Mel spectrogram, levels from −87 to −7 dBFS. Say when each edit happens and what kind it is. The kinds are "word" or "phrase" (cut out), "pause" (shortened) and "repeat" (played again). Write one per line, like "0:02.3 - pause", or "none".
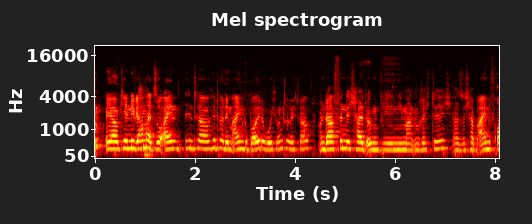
0:04.4 - pause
